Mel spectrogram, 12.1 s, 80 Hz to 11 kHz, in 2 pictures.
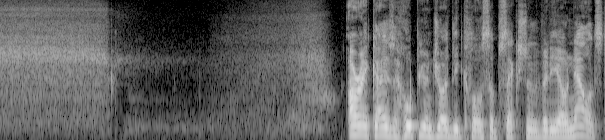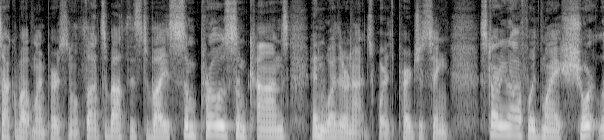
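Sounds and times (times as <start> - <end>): vape hiss of air and vapour: 0.0 - 1.4, 2.0 - 3.4.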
